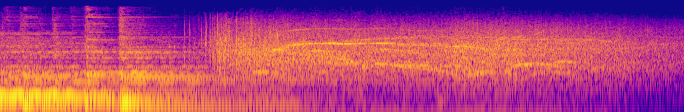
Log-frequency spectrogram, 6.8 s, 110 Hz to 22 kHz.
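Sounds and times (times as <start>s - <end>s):
live song final sung notes and guitar: 0.0s - 1.7s
audience applauding after a live song performance: 1.7s - 6.8s.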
